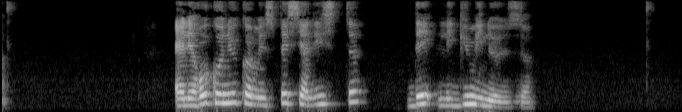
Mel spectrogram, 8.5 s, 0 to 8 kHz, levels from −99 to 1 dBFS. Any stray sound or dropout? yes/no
no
